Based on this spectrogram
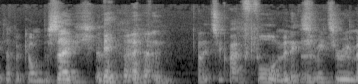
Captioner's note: laughs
